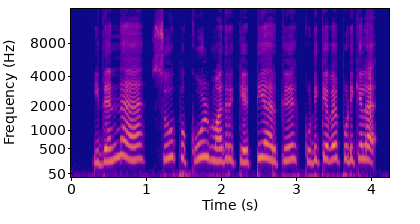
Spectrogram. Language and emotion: Tamil, disgusted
